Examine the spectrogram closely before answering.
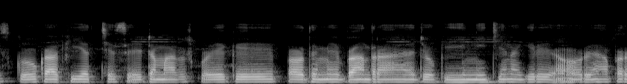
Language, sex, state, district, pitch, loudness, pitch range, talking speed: Hindi, male, Maharashtra, Washim, 115 Hz, -21 LUFS, 115-120 Hz, 190 wpm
